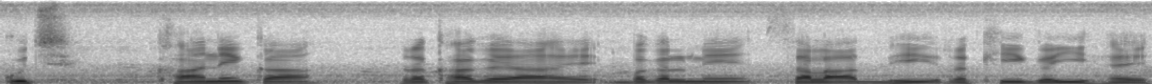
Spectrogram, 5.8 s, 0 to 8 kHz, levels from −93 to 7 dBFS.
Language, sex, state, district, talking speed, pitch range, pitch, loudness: Hindi, male, Madhya Pradesh, Katni, 135 wpm, 120-135 Hz, 125 Hz, -17 LUFS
